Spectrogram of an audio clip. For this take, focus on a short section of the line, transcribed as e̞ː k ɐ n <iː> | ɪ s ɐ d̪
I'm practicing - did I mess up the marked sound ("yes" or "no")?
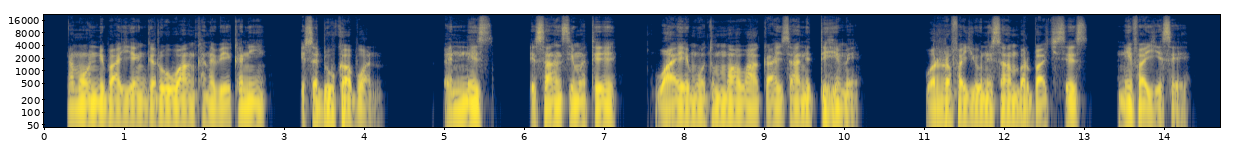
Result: no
